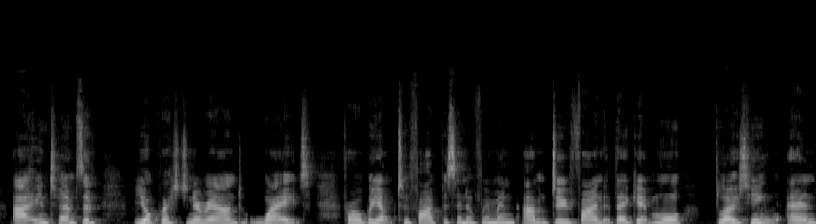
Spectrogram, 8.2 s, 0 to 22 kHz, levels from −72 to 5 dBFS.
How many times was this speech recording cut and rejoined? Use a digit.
1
